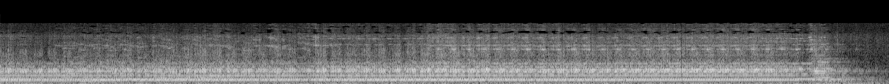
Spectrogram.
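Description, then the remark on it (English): A car engine drones steadily at a loud, even pitch for several seconds, then abruptly tapers off and fades out as the Blue Beetle drives away, speeding to the home of Charles Cochran. No one speaks. “After taking the unconscious Manigan back to police headquarters and propping him up against the front door, the Blue Beetle sped on his way to the home of Charles Cochran.”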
